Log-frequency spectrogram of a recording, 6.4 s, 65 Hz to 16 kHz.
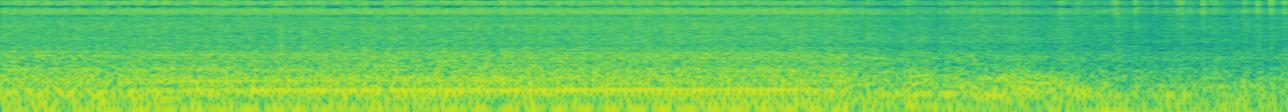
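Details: LS3 V8 airboat after new leaking gasket replaced and plugs done: even deep idle with smooth steady rumble, no misses or knocks; engine runs healthy.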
